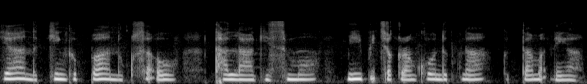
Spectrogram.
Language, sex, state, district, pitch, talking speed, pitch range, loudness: Garo, female, Meghalaya, North Garo Hills, 230 Hz, 100 wpm, 215-240 Hz, -16 LUFS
